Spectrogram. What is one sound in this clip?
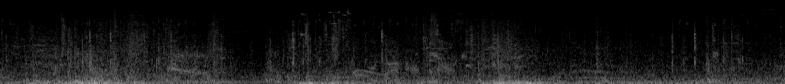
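Spells and weapons crackle and blast in a fast game battle.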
